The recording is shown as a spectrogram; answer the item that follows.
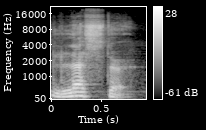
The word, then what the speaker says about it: Leicester: Bath and again, I used to say Leicester, but it's not Leicester, it's Leicester. Leicester. Is the right pronunciation of that.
